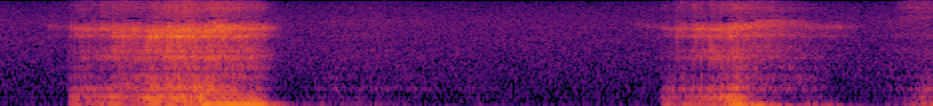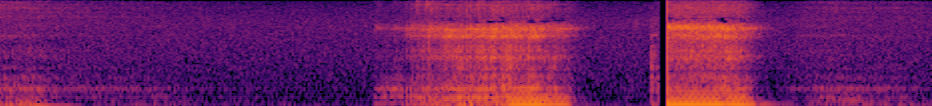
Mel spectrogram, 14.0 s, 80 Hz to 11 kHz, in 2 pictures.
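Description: Loud, rattling, low snores on each breath in, about every five seconds (roughly 13 breaths a minute), with quieter breaths out: snoring.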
